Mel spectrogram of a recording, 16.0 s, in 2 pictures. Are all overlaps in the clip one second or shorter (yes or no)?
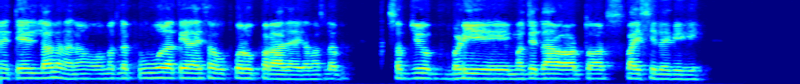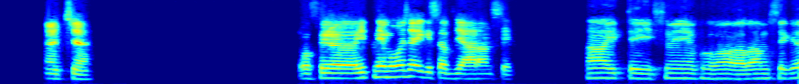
yes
